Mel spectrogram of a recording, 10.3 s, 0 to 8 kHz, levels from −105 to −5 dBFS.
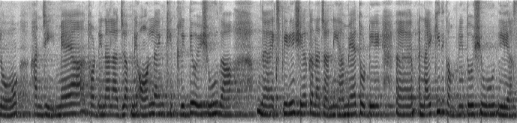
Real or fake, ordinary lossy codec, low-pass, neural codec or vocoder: real; none; none; none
